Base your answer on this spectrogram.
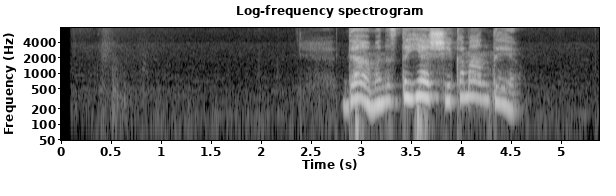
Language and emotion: Russian, positive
